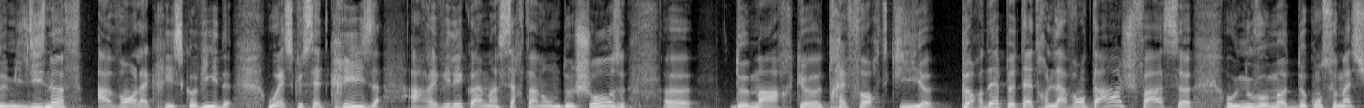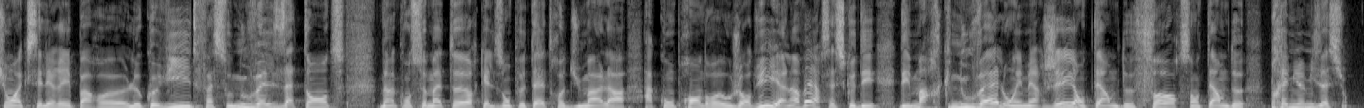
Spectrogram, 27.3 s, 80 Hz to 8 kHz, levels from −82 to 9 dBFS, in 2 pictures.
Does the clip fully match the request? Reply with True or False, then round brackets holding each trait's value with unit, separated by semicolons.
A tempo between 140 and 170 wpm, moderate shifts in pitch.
True (160 wpm; 4.7 semitones)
